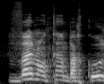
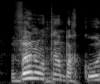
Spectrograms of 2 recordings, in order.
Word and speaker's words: Valentin Barco: Valentin Barco, je la prononce à la française, qui débarque à Strasbourg.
